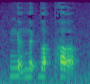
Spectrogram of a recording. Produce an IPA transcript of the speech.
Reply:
ŋ ɛ̰˦˨ n ɛ˦ ʔ d ä˦ ʔ pʰ ä̰˦˨

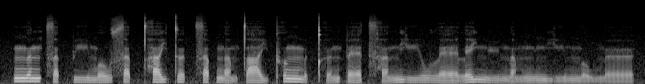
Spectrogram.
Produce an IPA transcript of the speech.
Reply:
ŋ ɵ˥ n t͡s ɐ˨˥ t̚ p iː˨ m o˨˧ w s ɐ˨˥ t̚ t̪ʰ ɐ˧ j t̪ ɵ˧ t̚ s ɐ˧ p̚ ŋ ɐ˨˩ m t̪ aː˨ j pʰ ʊ˥ ŋ m ɵ˨ t̚ pʰ ɵ˨˥ n p ɛː˨˥ t͡sʰ ɐ˨˥ n j iː˧ w l ɛː˨ l e˥ j ŋ yː˨ n̪ ɐ˨˧ m ŋ ɪ˧ ŋ j iː˨˧ m n̪ o˨ w m œː˨

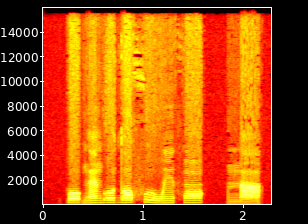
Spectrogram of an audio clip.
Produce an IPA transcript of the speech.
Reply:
k͡p o˨ ɡ ɛ̃˨˦ ɡ o˦ d ɔ˦ f u˦˨ w ĩ˧ f ɔ̃˦ | n ã˨

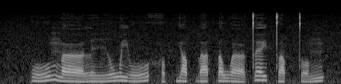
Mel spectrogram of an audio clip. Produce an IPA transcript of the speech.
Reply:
p uː˨˥ ŋ œː˨˩ l iː˨˥ w j uː˨˥ h ʊ˨˥ k̚ j ɐ˧ p̚ l ɐ˨˥ t̚ ɐ˧ w œː˨˩ t̪ e˥ j t̪ ɐ˨˥ p̚ t̪ ʊ˨˥ ŋ

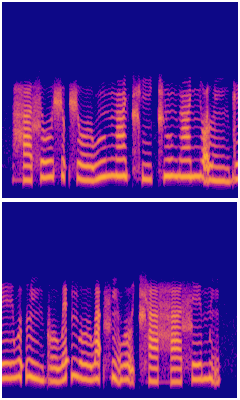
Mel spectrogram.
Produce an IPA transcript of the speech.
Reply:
h ä˨ sʰ o˦ ʊ̯ ʃ ʊ˦ ʔ ʃ o˨ ʊ̯ w ũ˦ ŋ ã˦ t͡ɕʰ i˨ t͡ɕ ũ˦ ɡ ã˦ ɲ ɔ̰˦˨ l ĩ˨ ɡ e˦ ɪ̯ w ʊ˦ ʔ l ĩ˨ ɡ o˨ w ɛ˦ ʔ ŋ o˨ ʊ̯ w ä˦ ʔ s ĩ˦˨ w o̰˦˨ ʊ̯ t͡ɕʰ ä˨ h ä˨ sʰ e˦ m ĩ˦˨

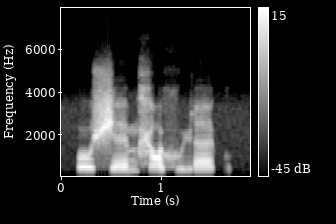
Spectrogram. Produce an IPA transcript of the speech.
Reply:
o˧ ʃ ɛ˨˦ m x ɑ˧ xʷ y˨ ɾ æ˧ kʷ

